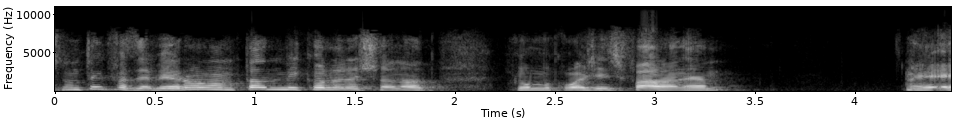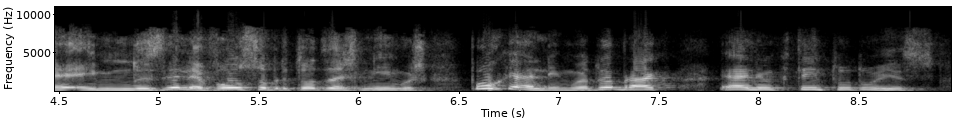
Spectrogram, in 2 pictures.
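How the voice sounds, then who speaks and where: Animated high-voiced man teaching Torah. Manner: animated, expressive teaching, sprinkled with Hebrew terms. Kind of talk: casual religious lesson.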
